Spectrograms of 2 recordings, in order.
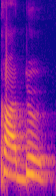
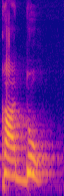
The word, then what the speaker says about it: cadeau: Because I emphasized in that video that when you have EAU, it's simply pronounced as O. Like O. O, O, O. So that's why I said le cadeau, meaning the gifts.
